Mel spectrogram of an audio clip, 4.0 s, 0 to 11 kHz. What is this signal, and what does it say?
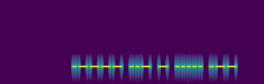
Morse code, heard as a keyed tone, about 28 wpm, 700 Hz. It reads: 1UT5W
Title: Five Challenging Letter-Number Combinations 28wpm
